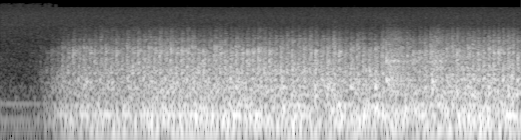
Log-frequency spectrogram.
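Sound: tractor engine running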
